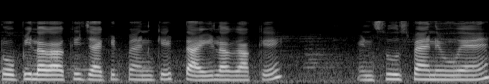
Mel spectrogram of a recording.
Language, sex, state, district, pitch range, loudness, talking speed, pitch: Hindi, female, Chhattisgarh, Balrampur, 210-235 Hz, -17 LUFS, 185 wpm, 225 Hz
